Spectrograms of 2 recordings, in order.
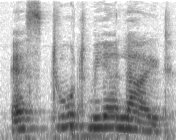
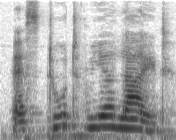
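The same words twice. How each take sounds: The two takes are said the same way.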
